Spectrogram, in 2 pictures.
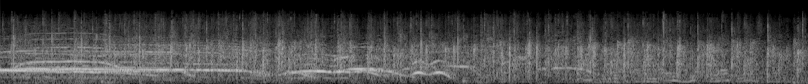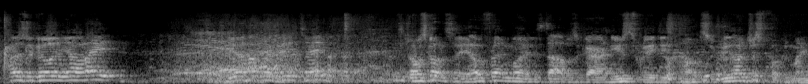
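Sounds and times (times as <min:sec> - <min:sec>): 
audience cheering: 0:00.0 - 0:07.8
audience applause welcoming a stand-up comedian: 0:00.0 - 0:08.7
laughter: 0:05.9 - 0:07.5, 0:09.6 - 0:12.4, 0:14.7 - 0:15.9
speech: 0:08.2 - 0:09.5, 0:12.2 - 0:16.1.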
